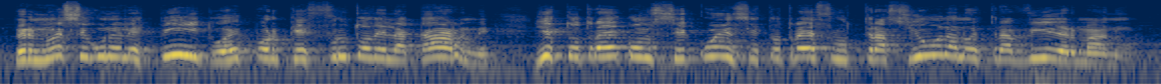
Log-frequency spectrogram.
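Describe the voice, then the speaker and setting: High-voiced Chilean pastor preaching. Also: male voice. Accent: Chilean Spanish. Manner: preaching, often addresses listeners as brother. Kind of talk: online sermon.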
